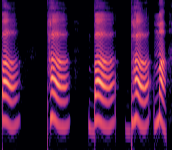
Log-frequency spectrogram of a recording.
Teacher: जब दोनों होठ एक साथ मिलेंगे तब ही इनका उच्चारण किया जा सकता है। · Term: द्वयोष्ठ्य व्यंजन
